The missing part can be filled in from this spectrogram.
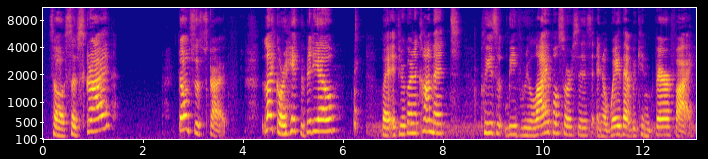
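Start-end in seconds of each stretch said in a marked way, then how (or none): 2.8-5.9 sulky, pouty, emotional. Host ends the video, telling viewers about subscribing and liking: pouty emotional blackmail. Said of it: "*pouty emotional blackmail*".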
